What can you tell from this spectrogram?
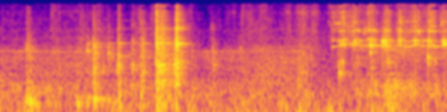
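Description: Glassware being handled: a few light clinks about two and a half seconds in, then a busier run of clinks with a faint glassy ring over the last couple of seconds.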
